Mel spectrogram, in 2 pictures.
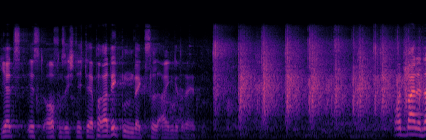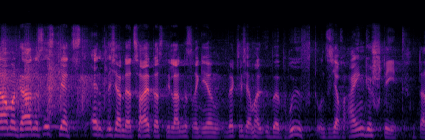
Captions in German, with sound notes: Jetzt ist offensichtlich ein Paradigmenwechsel eingetreten. [Beifall bei der FDP] Meine Damen und Herren, es ist jetzt endlich an der Zeit, dass die Landesregierung wirklich einmal überprüft und sich eingesteht,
